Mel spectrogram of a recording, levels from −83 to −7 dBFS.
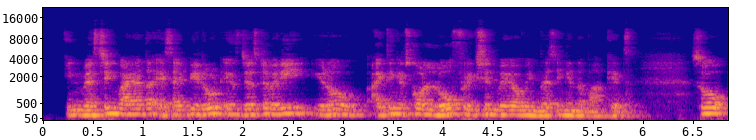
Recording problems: off-mic speech; far
room echo; slight; dies away in 0.4 s

